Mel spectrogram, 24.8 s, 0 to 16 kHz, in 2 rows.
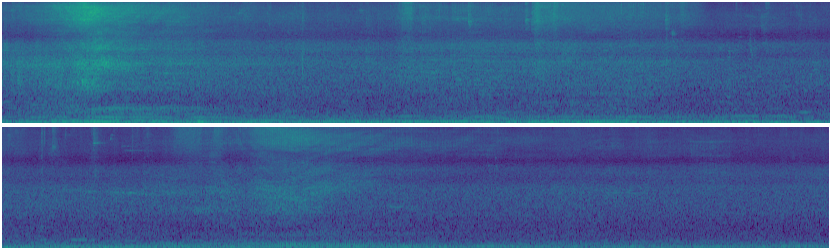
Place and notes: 聚盛里, Zhongshan District - Traffic Sound
Environmental sounds, Traffic Sound, Binaural recordings, Zoom H4n+ Soundman OKM II
Taipei City, Taiwan, 6 February 2014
